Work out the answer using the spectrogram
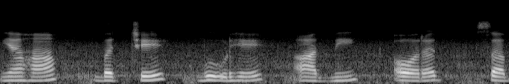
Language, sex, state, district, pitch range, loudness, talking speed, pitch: Hindi, female, Chandigarh, Chandigarh, 175-195 Hz, -18 LUFS, 70 wpm, 185 Hz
